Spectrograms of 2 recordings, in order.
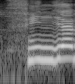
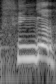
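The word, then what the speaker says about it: finger: सकते फीचर नहीं पढेंगे इसे हम लोग फिंगर पढेंगे हम यहां पर भी यह जो जी का उच्चारण है वह के समान है और है जो के समान नहीं हो रहा है इस तरह दोस्तों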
